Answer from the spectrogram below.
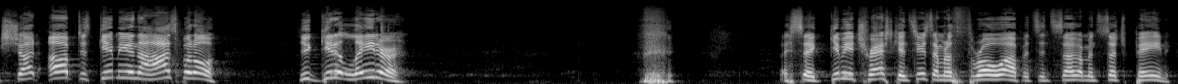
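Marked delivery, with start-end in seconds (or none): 0.0-4.1 loud, high-pitched outburst of desperate impatience; exasperated shouting. Retold or imitated. Patient cutting off hospital intake questions, shouting in exasperation. 8.3-11.7 loud, high, hurried plea from someone in agony; acted-out frantic patient; desperate demanding. Patient begging hospital staff for help, frantic and raised-voiced.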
